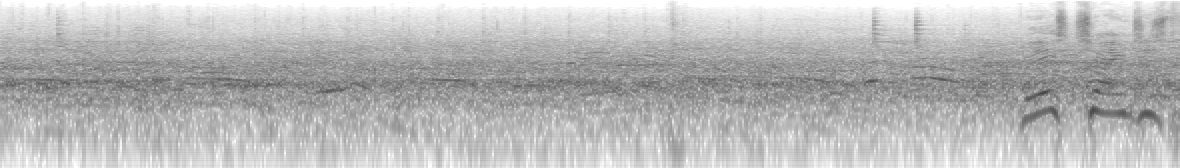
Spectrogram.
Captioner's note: crowd cheering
